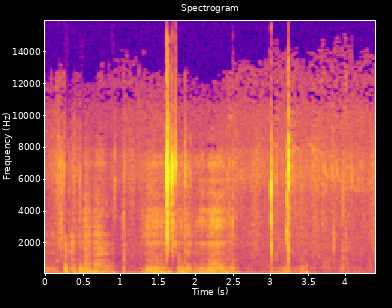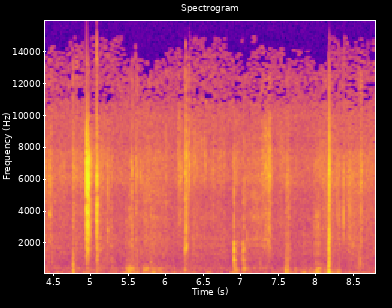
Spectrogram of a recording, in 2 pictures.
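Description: Footsteps of hiking boots on a wet, stony mountain path: irregular knocks and scrapes on loose stones and rock, about one or two a second. A denser rustle runs under the first three seconds, then thins out.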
